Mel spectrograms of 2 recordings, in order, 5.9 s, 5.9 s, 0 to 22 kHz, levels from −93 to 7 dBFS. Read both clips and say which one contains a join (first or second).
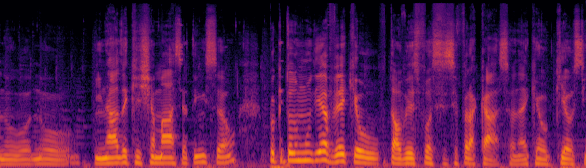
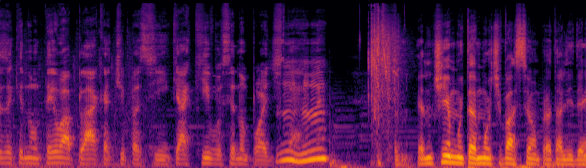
second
